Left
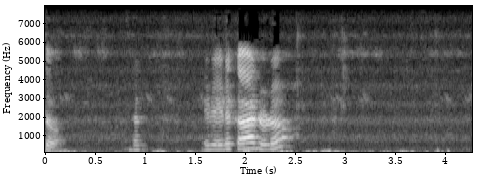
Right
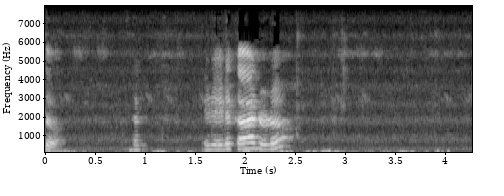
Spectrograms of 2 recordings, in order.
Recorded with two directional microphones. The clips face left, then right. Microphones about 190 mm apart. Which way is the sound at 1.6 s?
25° right (ahead or behind).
